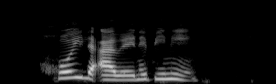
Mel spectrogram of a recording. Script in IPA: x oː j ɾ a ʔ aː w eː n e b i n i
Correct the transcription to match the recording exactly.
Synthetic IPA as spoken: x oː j l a ʔ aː w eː n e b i n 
